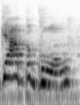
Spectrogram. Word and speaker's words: gabagool: Taking the gabagool and shit out of the fridge. Gabagool. Over here. Hope it's from a slice of gabagool. Let's get back to that gabagool. Gabagool is the Italian pronunciation of capicola, which is a cured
